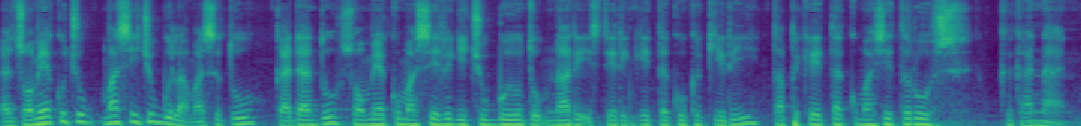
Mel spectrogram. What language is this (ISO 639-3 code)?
msa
